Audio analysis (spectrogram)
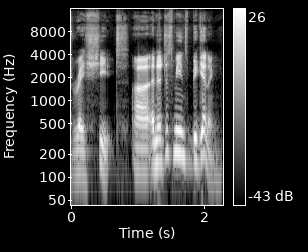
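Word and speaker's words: רֵאשִׁית: it's called Genesis Genesis comes from a Hebrew word uh it's pronounced Ray sheet and it just means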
